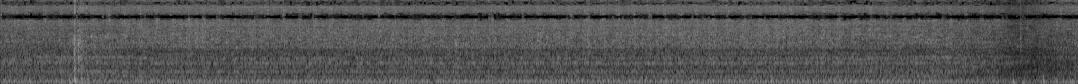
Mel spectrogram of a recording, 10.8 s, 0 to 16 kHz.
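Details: 2003 Nissan Xterra 3.3 non-supercharged V6 idling: a steady low rumble with a light, fairly quick ticking noise on top.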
